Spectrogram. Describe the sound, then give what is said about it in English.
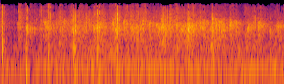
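An audience applauds the last presenter after a presentation, starting with a few sharp, separate claps that quickly merge into a steady, even patter of many hands, moderately loud and lasting a few seconds. “Ladies and gentlemen, can you join me in applauding our last presenter?”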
